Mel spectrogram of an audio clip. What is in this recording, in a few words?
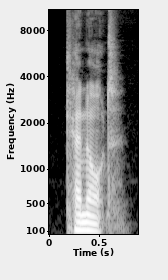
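"cannot" English, British accent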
